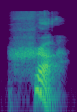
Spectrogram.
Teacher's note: a mark on an S you can safely pronounce it sh this particular s is actually a palatal s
